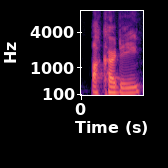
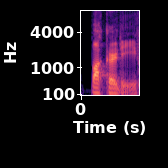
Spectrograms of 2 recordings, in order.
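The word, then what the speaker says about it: Bacardi: Uh, it's pronounced Bakardi.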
